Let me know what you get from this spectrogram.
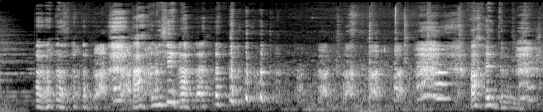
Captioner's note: laughs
